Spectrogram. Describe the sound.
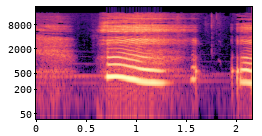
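A person yawns aloud in a long voiced moan that slides downward in pitch, followed by a couple of shorter vocal sounds.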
